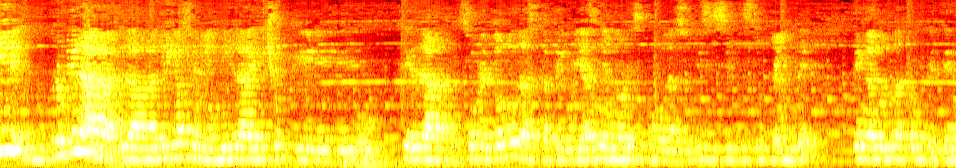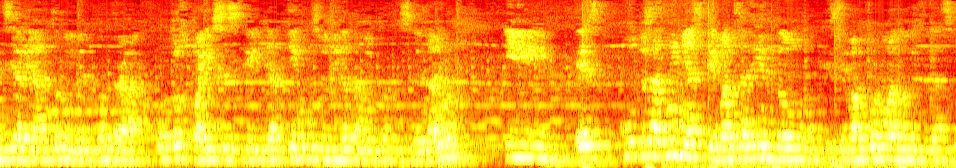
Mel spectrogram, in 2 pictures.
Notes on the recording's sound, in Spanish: Por error grabamos con el micro de la pc y el audio podría ser mejor. Transmitido en vivo en 2020.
